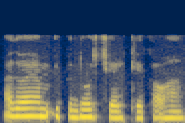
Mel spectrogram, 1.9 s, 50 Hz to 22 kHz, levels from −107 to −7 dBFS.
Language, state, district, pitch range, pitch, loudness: Idu Mishmi, Arunachal Pradesh, Lower Dibang Valley, 175-215 Hz, 190 Hz, -16 LUFS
